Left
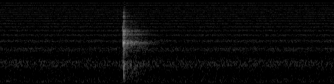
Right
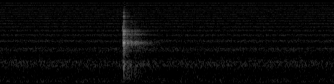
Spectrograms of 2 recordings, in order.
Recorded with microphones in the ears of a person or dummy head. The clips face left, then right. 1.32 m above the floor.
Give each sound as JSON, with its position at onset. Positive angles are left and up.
{"t": 1.2, "sound": "a finger snap", "side_deg": 55, "distance_m": 2.5}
